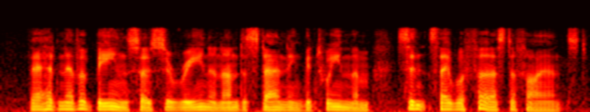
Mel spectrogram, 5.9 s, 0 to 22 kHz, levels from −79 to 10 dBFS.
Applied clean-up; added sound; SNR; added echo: none; none; none; none.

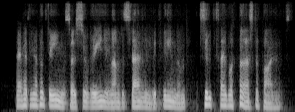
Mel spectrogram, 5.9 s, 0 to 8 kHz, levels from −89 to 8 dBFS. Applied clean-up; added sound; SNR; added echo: neural mask model DeepFilterNet 3.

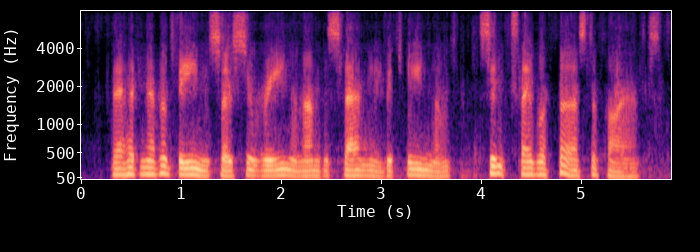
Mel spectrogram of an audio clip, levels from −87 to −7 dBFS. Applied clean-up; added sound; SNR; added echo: neural separator model SepFormer DNS4.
